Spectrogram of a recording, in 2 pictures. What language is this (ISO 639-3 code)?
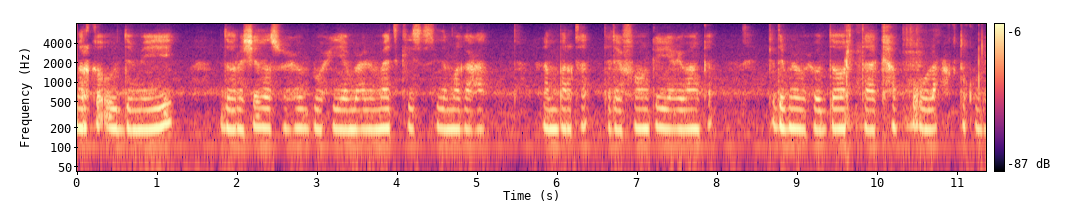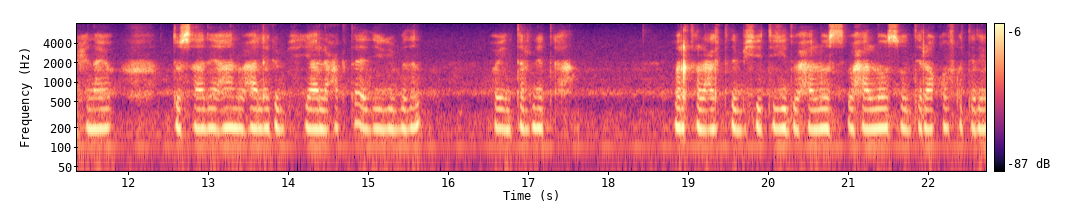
som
